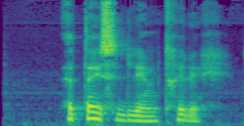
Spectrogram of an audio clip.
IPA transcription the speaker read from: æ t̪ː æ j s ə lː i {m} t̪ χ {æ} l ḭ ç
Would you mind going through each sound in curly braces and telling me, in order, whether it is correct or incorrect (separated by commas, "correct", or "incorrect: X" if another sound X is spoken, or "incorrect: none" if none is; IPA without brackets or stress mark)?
correct, incorrect: i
